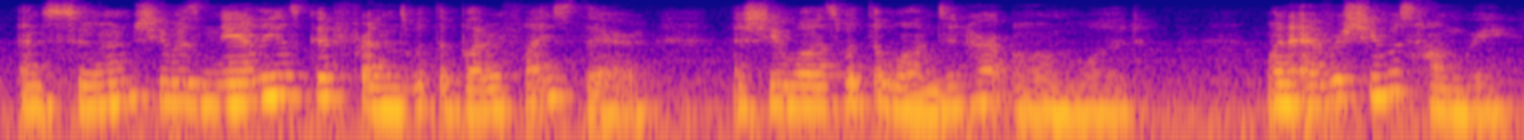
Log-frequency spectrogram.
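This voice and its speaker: A woman reading a children's book aloud with expressive narration. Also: medium pitch, vocal fry, slight background noise, low-quality recording.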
